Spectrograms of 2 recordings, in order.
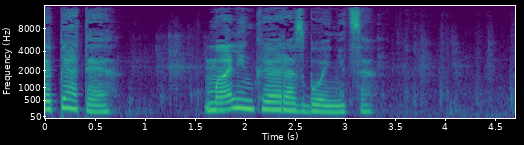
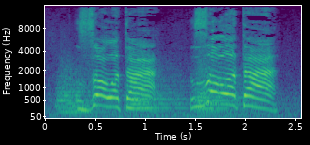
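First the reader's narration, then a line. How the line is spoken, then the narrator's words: Group shouting. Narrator (Russian): Закричали они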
